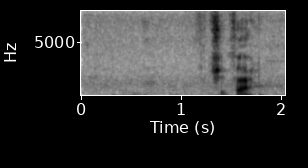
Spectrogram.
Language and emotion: Russian, neutral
